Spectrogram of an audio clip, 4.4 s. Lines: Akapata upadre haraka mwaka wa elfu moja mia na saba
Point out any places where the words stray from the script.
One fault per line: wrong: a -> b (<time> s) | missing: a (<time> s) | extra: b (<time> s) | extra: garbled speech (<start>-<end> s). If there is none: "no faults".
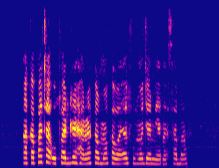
no faults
